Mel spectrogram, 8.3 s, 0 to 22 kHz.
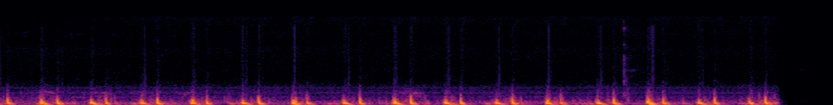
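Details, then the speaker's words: Veterinary pre-surgical exam teaching example: regular heartbeat around 59 a minute with a very faint extra sound, hard to hear, presented as a small arrhythmia or very faint heart murmur. "¿Qué pasaría si hay, por ejemplo, una pequeña arritmia o algún soplo muy, muy tenue? Acá no van a escuchar mucho, es muy, muy tenue esto que viene ahora."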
